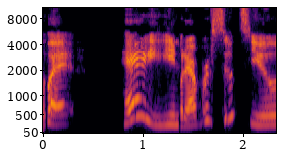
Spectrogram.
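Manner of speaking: ordinary delivery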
